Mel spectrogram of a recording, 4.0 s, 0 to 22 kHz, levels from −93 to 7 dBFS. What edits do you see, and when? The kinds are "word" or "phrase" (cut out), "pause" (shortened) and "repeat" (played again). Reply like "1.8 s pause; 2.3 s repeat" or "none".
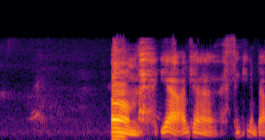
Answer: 2.8 s word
